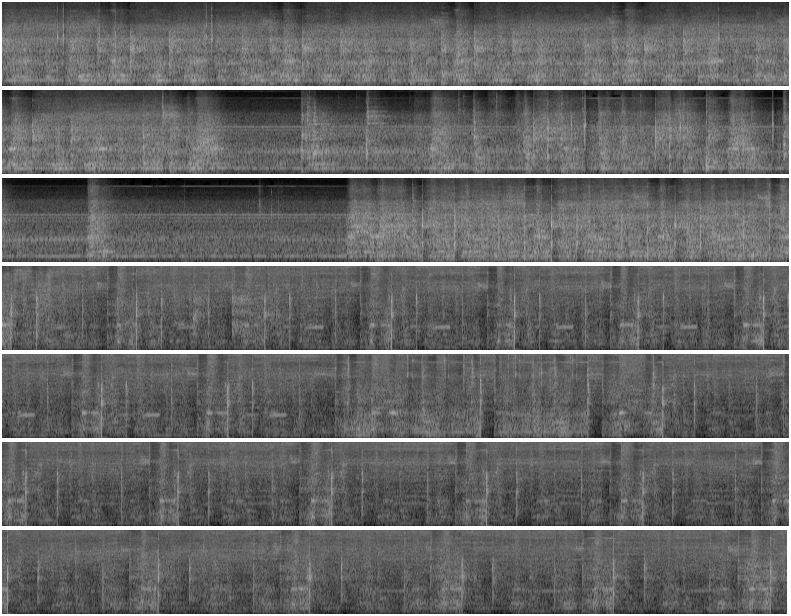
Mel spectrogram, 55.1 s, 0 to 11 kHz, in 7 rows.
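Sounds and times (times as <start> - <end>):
pneumatic hiss: 19.2 - 55.0.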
